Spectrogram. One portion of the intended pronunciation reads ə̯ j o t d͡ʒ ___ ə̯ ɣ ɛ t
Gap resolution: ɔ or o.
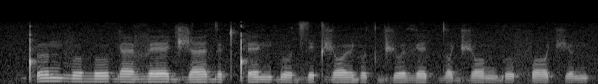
o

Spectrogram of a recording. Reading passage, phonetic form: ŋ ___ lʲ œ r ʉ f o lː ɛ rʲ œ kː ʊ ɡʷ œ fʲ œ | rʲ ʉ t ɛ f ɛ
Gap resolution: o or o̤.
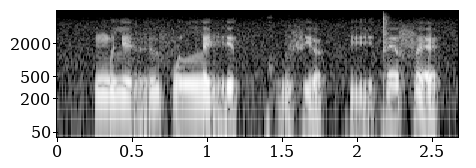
o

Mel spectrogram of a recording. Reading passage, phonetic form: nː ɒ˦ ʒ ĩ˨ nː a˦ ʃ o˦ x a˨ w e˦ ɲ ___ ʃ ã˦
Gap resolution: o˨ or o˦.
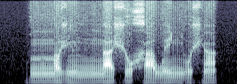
o˨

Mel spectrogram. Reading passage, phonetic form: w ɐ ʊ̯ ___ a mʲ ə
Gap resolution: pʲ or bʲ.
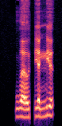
pʲ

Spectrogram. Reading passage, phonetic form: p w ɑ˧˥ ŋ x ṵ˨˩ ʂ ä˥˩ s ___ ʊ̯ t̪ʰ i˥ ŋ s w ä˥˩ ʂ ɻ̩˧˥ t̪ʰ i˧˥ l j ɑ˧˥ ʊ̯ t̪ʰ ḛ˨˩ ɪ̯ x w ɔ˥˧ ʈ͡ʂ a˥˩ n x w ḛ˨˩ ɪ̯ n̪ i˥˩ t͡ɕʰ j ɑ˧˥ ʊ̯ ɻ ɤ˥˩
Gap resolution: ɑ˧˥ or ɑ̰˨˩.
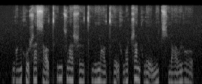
ɑ̰˨˩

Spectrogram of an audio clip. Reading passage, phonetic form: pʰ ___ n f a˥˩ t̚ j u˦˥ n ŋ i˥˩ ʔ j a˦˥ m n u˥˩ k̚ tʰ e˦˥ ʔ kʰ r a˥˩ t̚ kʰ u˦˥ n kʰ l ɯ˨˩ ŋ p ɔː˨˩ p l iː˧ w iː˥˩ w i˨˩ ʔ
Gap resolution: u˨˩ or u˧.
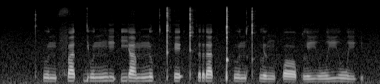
u˧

